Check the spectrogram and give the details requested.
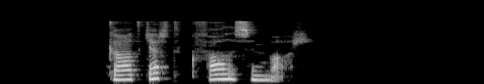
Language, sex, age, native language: Icelandic, female, 40-49, Icelandic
